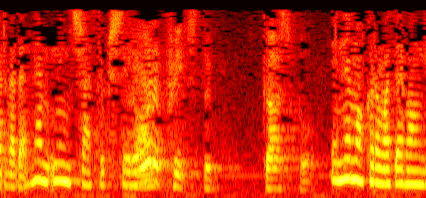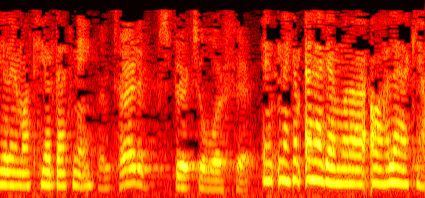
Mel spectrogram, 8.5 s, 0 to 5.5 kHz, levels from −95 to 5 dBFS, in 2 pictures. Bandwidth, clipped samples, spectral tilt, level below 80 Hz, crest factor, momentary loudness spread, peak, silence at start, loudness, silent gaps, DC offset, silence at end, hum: 5 kHz; under 0.1%; -9 dB/octave; -52 dBFS; 16 dB; 13 LU; -2 dBFS; 0 s; -19 LUFS; none; under 0.1%; 0 s; none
